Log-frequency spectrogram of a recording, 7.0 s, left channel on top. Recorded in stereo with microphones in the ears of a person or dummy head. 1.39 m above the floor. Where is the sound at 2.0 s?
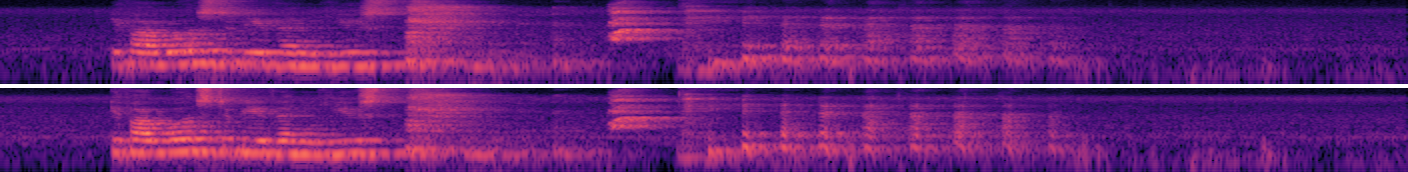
5° right (ahead or behind), 1.2 m.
